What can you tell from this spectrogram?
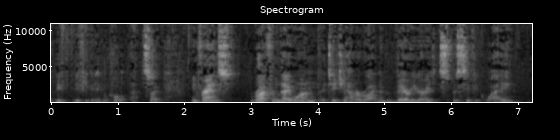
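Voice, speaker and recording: A man with an Australian accent at a moderate pace, with audible room echo. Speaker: youtuber. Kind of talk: personal vlog storytelling. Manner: casual, hesitant with fillers.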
